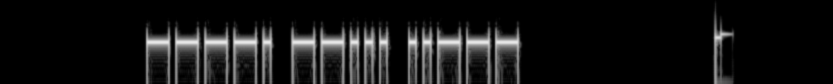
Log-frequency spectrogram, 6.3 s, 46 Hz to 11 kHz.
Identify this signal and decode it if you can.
Morse code, heard as a keyed tone, about 22 wpm, 700 Hz. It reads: 972
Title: Numbers - 3-Digit 22wpm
